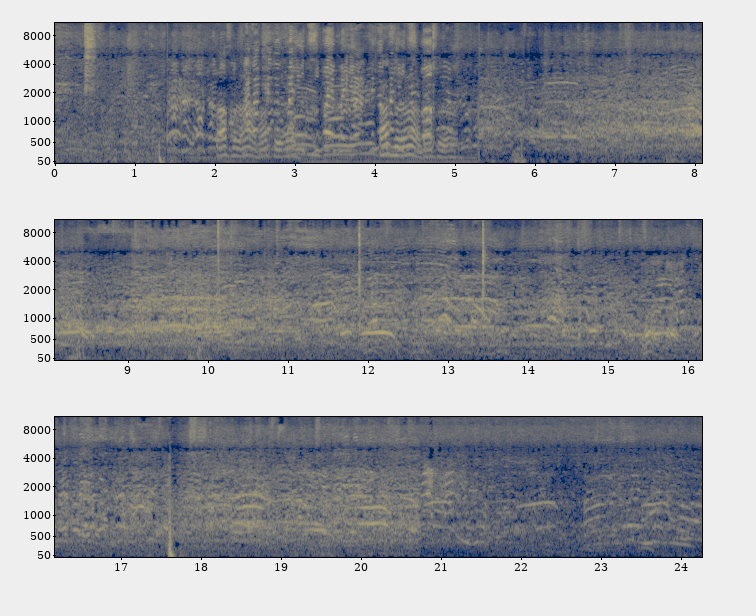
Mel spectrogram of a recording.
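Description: A large crowd of men shouts and clamours outdoors.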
